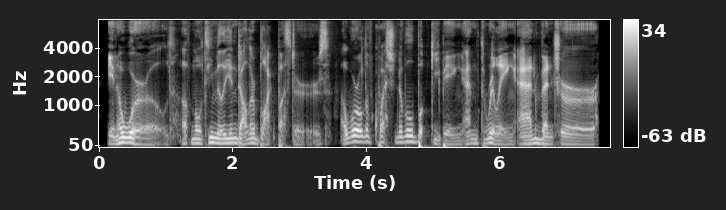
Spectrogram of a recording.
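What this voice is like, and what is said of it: Don LaFontaine movie trailer voice impression. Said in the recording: “calls for me to do an impression ... the voice of a generation of movie trailers. That man was Don LaFontaine.”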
